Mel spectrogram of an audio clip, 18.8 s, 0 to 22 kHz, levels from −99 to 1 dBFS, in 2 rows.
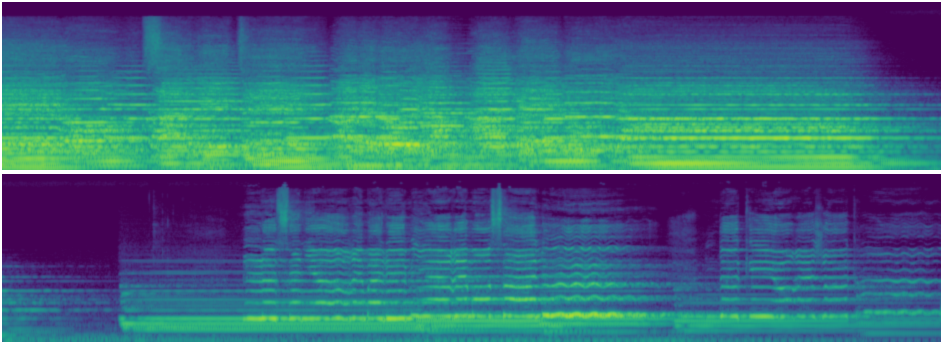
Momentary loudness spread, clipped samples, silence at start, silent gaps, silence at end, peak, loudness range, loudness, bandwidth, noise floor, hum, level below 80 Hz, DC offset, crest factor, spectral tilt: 19 LU; under 0.1%; 0 s; none; 0.1 s; -2 dBFS; 12 LU; -17 LUFS; 15 kHz; -52 dBFS; none; -32 dBFS; under 0.1%; 16 dB; -6.5 dB/octave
